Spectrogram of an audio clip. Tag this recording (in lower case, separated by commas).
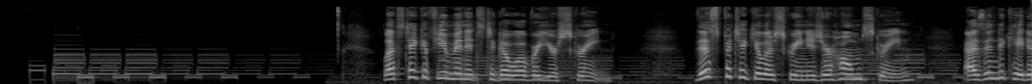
synthesizer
